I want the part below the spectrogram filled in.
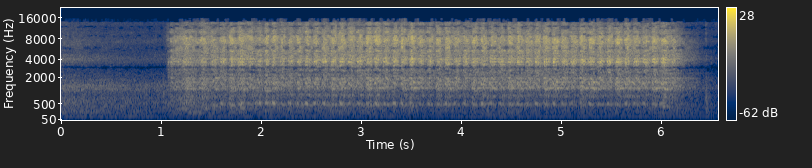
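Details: El Camino hard start: about five seconds of fast, even cranking, roughly four beats a second, that stops without the engine catching; extended cranking, cause unconfirmed.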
